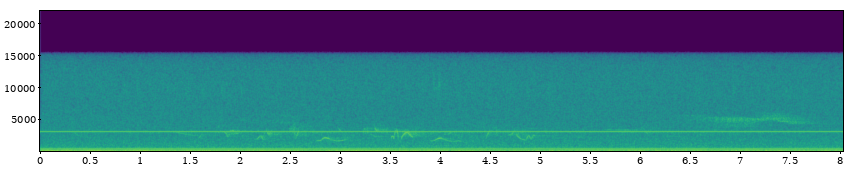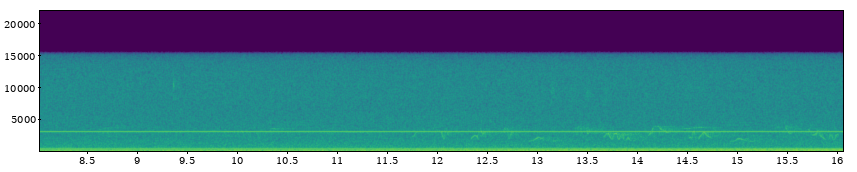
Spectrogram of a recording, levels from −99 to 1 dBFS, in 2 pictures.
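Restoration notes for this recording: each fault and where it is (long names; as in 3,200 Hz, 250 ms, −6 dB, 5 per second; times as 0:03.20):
mains buzz 50 Hz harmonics 10 −23 dBFS
whistle 3,100 Hz −23 dBFS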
